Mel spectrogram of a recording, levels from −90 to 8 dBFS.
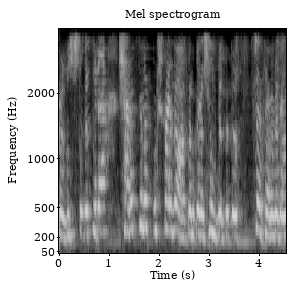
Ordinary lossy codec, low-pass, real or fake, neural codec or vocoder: none; 3.6 kHz; fake; codec, 44.1 kHz, 3.4 kbps, Pupu-Codec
